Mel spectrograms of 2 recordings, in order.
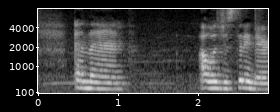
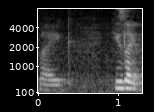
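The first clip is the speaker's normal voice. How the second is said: ordinary delivery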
